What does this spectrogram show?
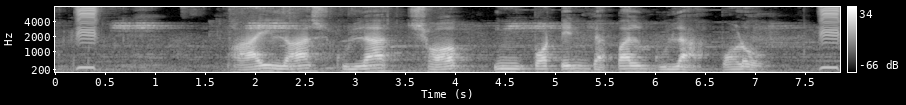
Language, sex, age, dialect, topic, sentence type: Bengali, male, <18, Jharkhandi, banking, statement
